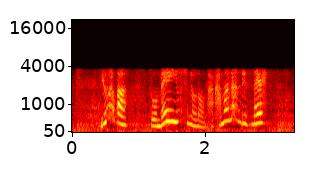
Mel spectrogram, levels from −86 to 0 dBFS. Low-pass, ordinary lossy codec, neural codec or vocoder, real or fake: 3.6 kHz; none; codec, 16 kHz in and 24 kHz out, 0.8 kbps, FocalCodec, streaming, 65536 codes; fake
